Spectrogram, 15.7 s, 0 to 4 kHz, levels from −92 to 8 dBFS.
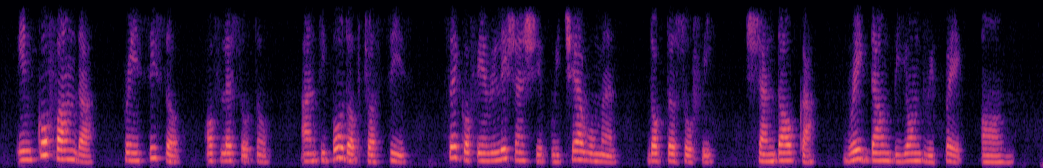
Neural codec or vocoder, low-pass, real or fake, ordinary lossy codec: codec, 16 kHz, 0.4 kbps, LongCat-Audio-Codec; 3.6 kHz; fake; Opus, 32 kbps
